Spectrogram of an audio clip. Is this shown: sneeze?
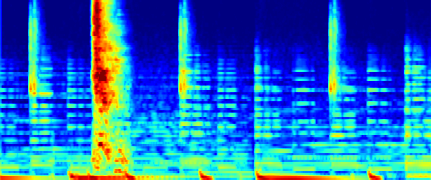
yes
